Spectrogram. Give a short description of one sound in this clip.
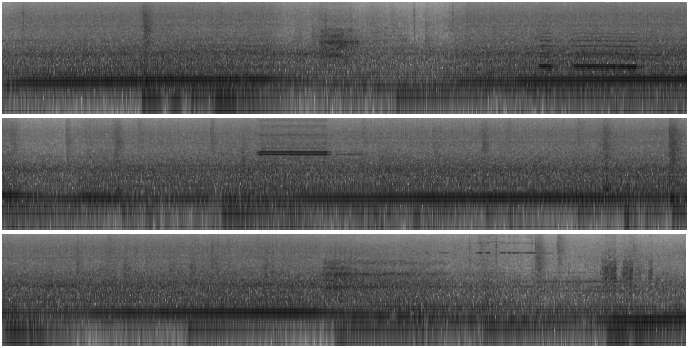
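A car engine revs and shifts through the gears.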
